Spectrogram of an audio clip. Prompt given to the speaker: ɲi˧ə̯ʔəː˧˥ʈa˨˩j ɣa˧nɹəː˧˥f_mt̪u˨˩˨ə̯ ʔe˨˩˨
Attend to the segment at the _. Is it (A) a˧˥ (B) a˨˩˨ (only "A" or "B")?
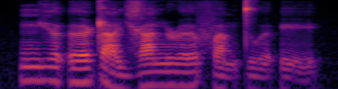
B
